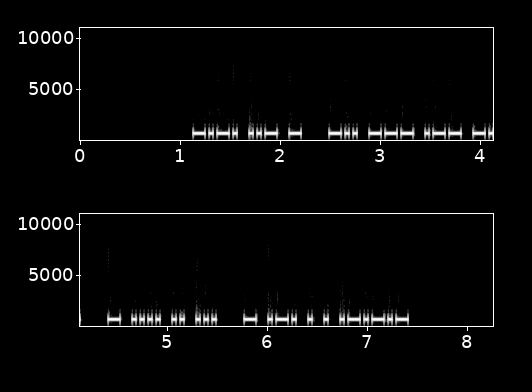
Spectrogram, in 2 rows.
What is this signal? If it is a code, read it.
Morse code, heard as a keyed tone, about 30 wpm, 700 Hz. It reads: CUT DOWN THIS TREE.
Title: Sentences from Top 1000 Words - Review Part 1 - 30wpm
